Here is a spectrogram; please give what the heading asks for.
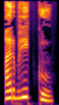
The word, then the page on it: ಅರ್ಭಿಕ್ಕು: kannada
